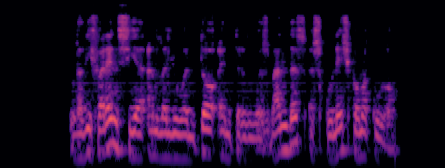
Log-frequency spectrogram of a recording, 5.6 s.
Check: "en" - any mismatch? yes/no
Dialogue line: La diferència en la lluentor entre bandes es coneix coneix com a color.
no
